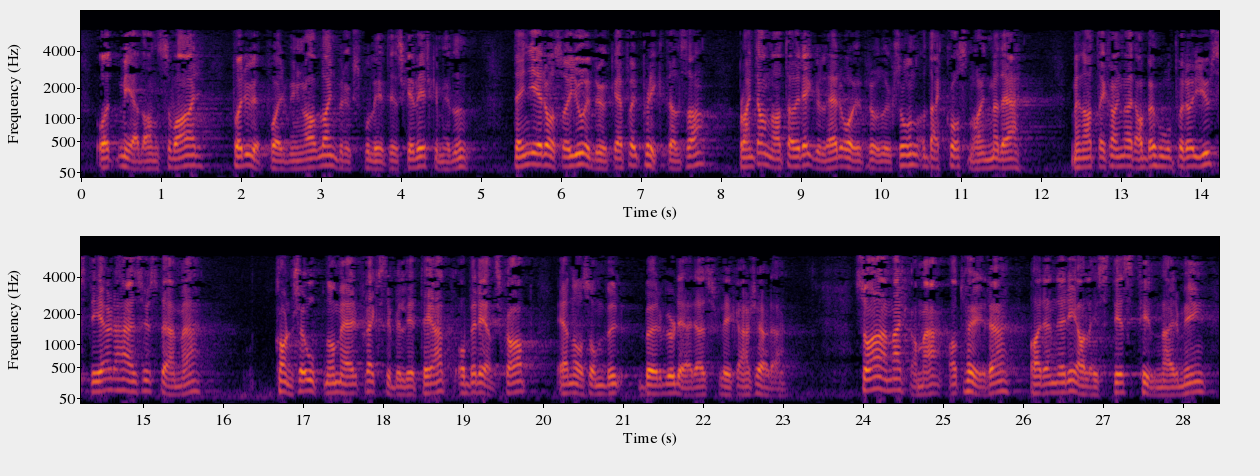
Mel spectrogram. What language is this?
Norwegian Bokmål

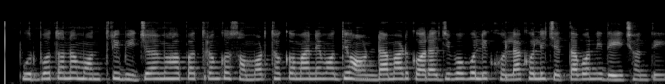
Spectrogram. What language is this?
Odia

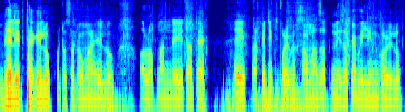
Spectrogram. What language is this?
Assamese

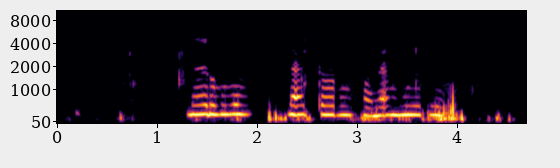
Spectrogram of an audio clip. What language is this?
Kuku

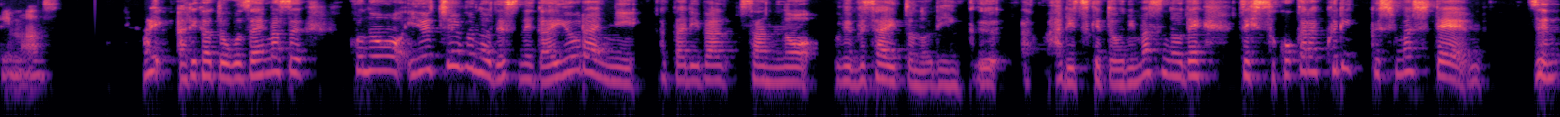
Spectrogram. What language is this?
Japanese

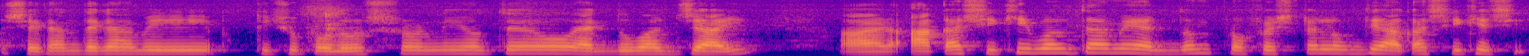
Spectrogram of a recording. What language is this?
Bangla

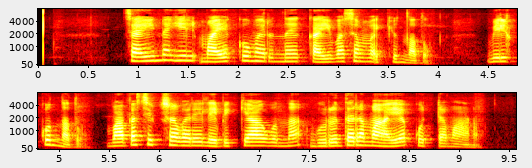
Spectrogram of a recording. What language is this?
Malayalam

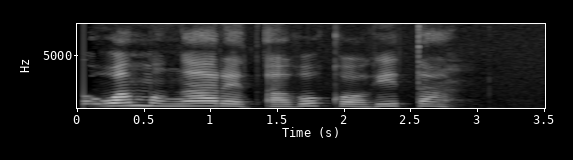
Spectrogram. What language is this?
Kalenjin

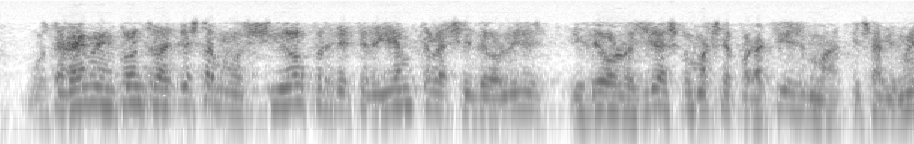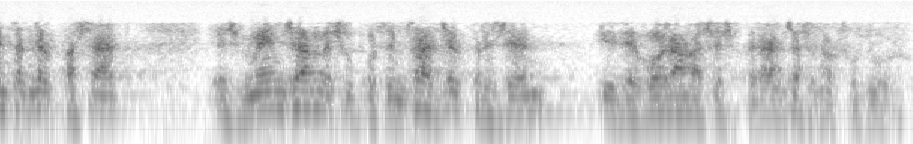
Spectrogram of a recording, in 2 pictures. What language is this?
Catalan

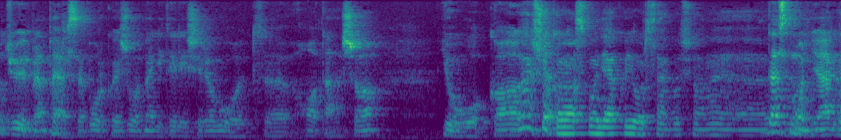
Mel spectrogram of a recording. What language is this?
Hungarian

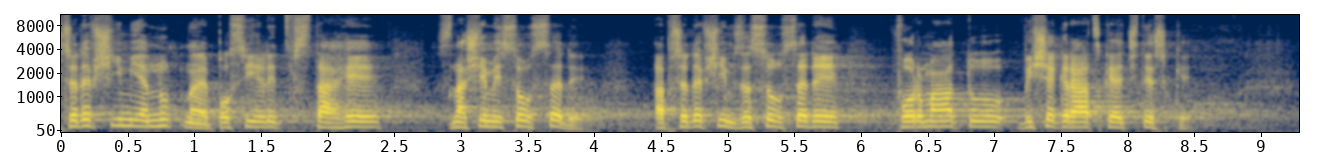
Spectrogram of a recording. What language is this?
Czech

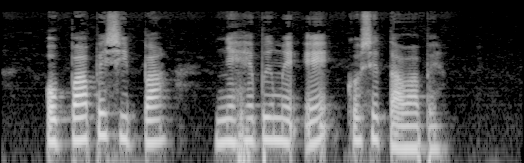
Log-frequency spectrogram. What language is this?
Guarani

